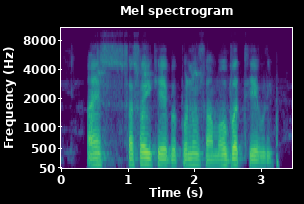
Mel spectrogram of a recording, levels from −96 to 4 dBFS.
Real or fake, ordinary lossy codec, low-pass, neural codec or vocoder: real; Opus, 24 kbps; 7.2 kHz; none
